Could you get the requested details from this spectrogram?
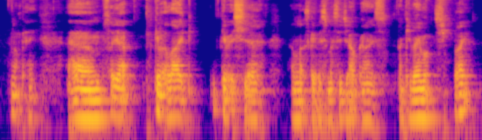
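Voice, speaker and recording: A man speaks with a very deep, low pitch and flat, monotone intonation, sounding somewhat breathy. Audible room echo surrounds his words, broken by long, frequent pauses. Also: moderate pace. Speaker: vlogger sharing cancer journey. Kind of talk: personal video diary. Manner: halting with many fillers.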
